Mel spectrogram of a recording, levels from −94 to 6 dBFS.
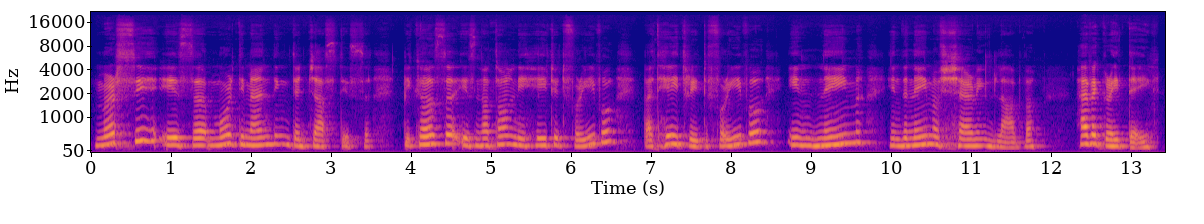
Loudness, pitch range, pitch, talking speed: -27 LUFS, 185-240 Hz, 205 Hz, 140 wpm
